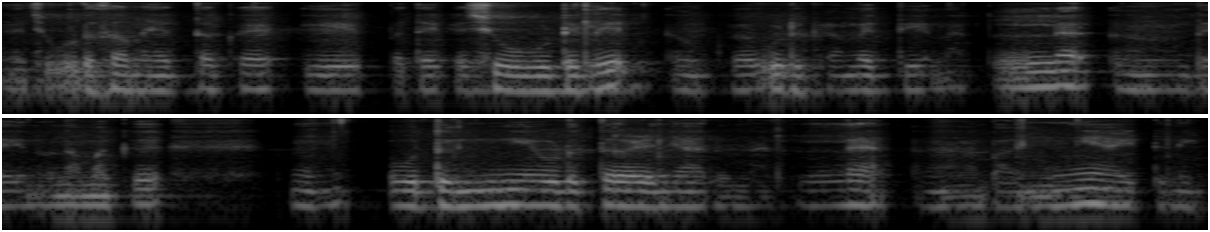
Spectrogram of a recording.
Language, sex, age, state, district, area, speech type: Malayalam, female, 30-45, Kerala, Malappuram, rural, spontaneous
